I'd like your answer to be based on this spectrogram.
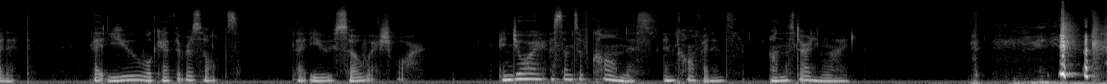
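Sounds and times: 
speech: 0.9 - 4.2, 5.0 - 8.6
laughter: 9.7 - 11.0
low hum: 10.0 - 11.0
hands clapping: 10.6 - 11.0.

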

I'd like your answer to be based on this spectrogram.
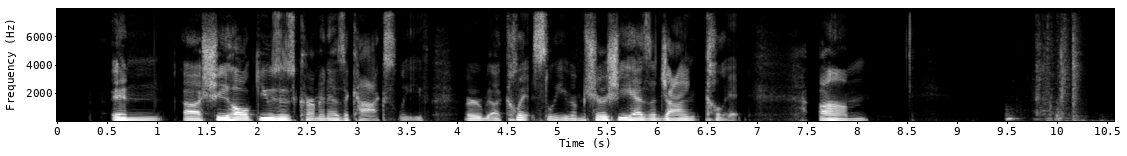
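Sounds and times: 
speech: 0.5 - 8.2, 9.5 - 10.2
cats running around, scrabbling thumps: 9.5 - 10.5.

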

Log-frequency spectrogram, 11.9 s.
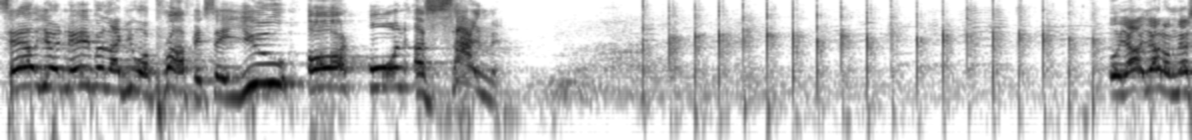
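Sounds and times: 
speech: 0.0 - 5.1, 11.2 - 11.9
laughter: 5.2 - 10.2
one person clapping hands: 6.4 - 11.1.

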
